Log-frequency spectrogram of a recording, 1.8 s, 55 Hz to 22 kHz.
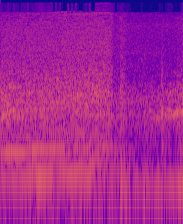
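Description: Race car in Gran Turismo 7 braking into a corner, rolling through, then easing back onto the throttle. The steady engine drone shifts pitch partway through, with a hint of tire scrub, loud and close, no voices.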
